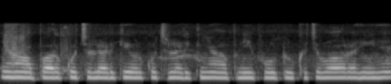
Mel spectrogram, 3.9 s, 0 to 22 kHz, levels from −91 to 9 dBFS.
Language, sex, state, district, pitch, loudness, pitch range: Hindi, female, Bihar, Purnia, 225 Hz, -28 LUFS, 225-230 Hz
